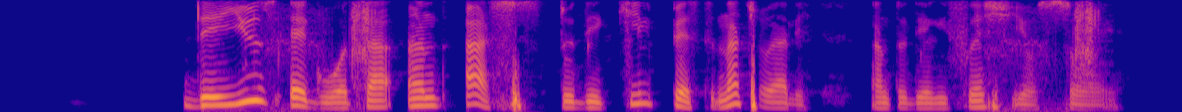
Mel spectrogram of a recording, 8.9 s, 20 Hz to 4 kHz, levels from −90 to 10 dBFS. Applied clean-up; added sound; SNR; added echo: none; Camera; 16 dB; none.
